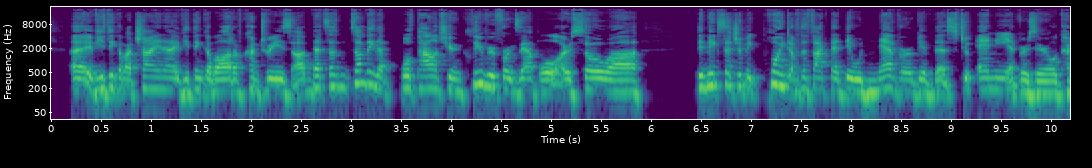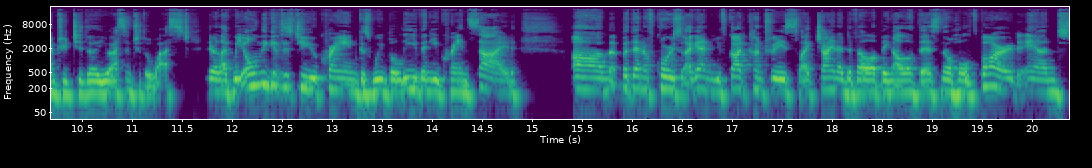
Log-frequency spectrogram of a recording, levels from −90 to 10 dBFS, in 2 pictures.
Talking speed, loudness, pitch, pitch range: 255 wpm, -19 LUFS, 175 Hz, 160-195 Hz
